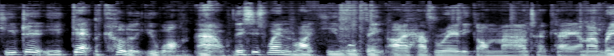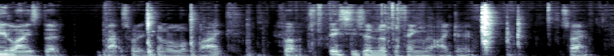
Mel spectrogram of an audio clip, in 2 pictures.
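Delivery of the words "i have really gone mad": ordinary delivery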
